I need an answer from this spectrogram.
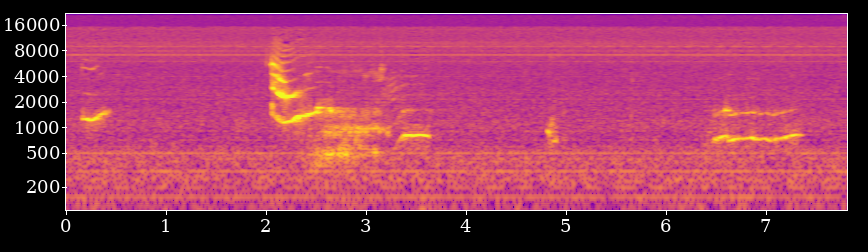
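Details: Kittens of Janine, a brown tabby rescued as a stray near Tulalip, Washington, indoors in the morning; a few short, rising and falling meows, one higher wavering cry around the middle, and a later drawn-out mew, in a quiet room.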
